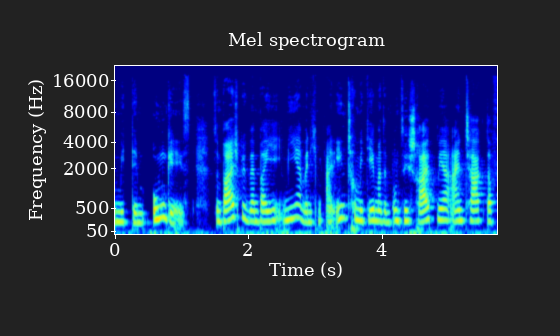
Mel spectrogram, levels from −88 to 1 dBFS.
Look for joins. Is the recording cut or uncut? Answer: cut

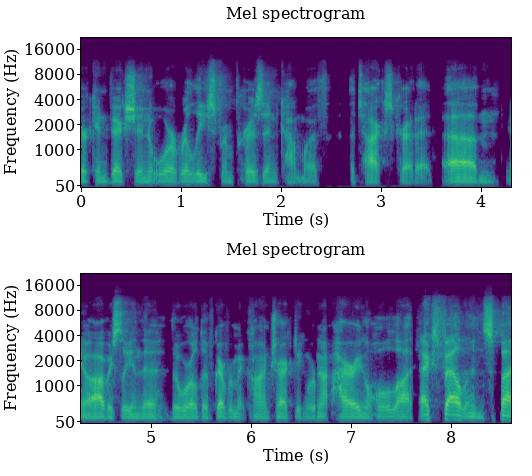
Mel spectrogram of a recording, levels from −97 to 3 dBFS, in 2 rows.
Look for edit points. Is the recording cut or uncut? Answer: cut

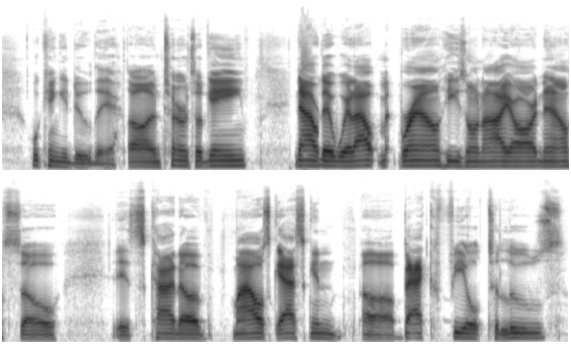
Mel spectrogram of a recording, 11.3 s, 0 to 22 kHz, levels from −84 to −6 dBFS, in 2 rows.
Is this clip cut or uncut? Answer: cut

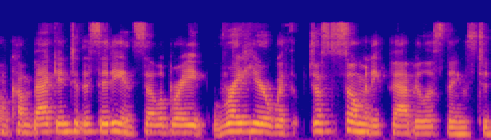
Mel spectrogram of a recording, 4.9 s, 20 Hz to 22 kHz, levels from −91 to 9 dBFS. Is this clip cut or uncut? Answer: uncut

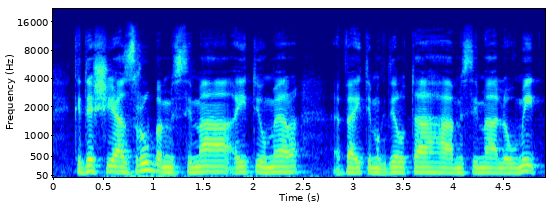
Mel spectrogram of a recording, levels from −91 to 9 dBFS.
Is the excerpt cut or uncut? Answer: uncut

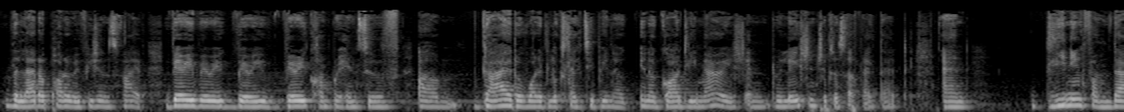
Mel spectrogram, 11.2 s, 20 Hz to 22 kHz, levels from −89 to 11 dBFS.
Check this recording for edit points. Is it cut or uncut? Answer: cut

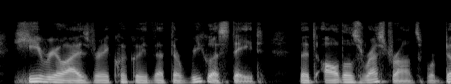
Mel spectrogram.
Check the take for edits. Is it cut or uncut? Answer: uncut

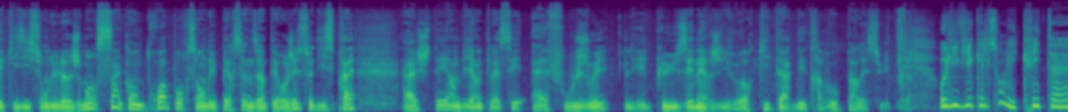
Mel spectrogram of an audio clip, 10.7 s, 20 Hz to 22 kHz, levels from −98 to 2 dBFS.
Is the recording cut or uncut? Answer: cut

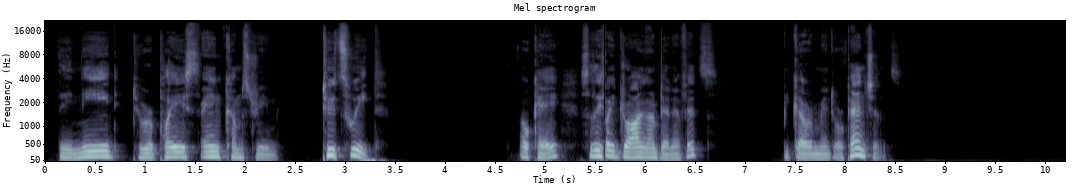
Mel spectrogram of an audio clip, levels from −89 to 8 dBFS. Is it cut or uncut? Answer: cut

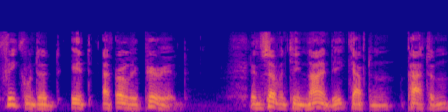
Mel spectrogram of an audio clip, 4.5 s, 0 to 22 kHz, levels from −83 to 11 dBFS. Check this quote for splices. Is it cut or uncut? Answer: cut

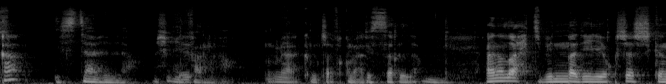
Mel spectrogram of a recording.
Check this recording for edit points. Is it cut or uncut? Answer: cut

